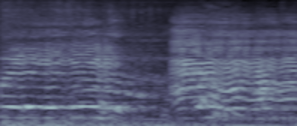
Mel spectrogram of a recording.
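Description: A goat in a barn bleats loudly in two quick, wavering cries, the second starting right after the first ends, with a strained, nasal quality throughout.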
